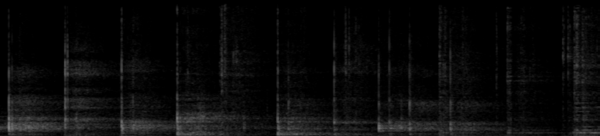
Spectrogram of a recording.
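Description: Sample-based electronic piece made of chopped sound clips playing back: sharp percussive taps and pings about twice a second, each decaying quickly over a noisy texture.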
